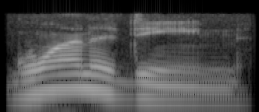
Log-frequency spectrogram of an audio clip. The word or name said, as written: guanidine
